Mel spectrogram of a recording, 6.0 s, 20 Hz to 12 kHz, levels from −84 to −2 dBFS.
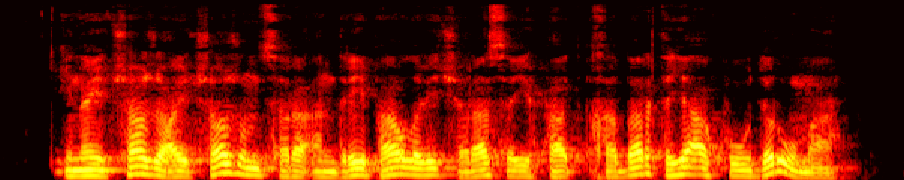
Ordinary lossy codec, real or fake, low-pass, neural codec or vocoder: AAC, 48 kbps; fake; 10.8 kHz; vocoder, 44.1 kHz, 128 mel bands every 512 samples, BigVGAN v2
